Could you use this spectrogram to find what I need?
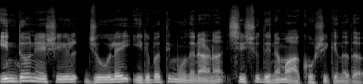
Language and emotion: Malayalam, neutral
